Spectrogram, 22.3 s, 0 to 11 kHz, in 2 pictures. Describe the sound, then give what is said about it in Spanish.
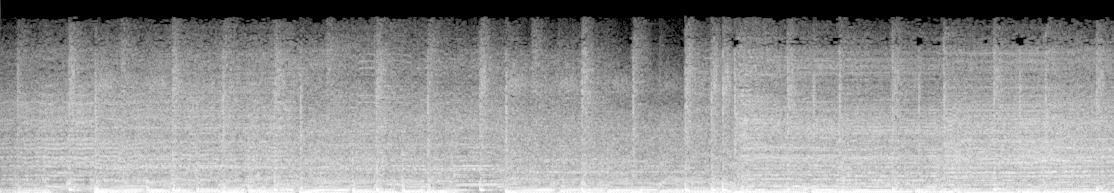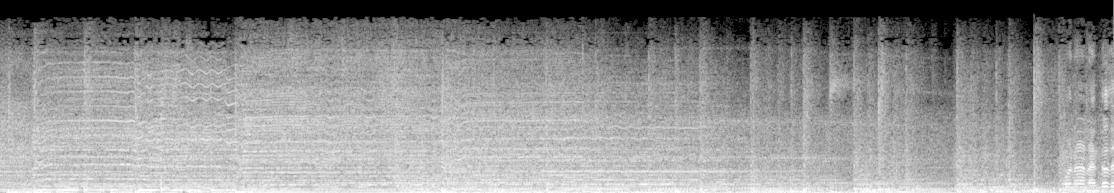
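A dark, sordid, brooding film-score melody from a film of around 2005, with saxophone drifting in the background, plays continuously and fairly loud for over twenty seconds, with no one talking over it. “la canción suena, como muy bien ha dicho Ana, es oscura, sórdida, con, ese, con unos toques de saxo al fondo”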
